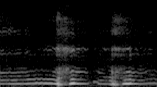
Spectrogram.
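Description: Short, tonal, wavering infant cry with two brief catches in the voice; an ordinary fussing cry in a quiet room.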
